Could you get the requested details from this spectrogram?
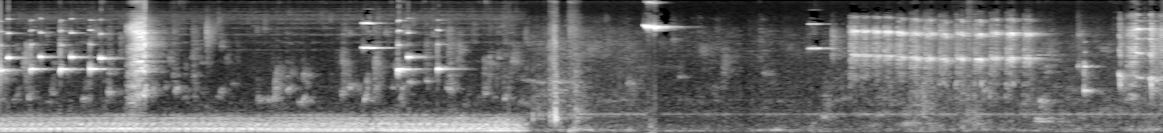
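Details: Cucak keling singing nonstop with full fill phrases, played to lure other cucak keling into song: quick repeated whistled notes in stacked tones, a sharp squeak, a pause, then a long buzzy rasping phrase; low hum drops out midway.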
